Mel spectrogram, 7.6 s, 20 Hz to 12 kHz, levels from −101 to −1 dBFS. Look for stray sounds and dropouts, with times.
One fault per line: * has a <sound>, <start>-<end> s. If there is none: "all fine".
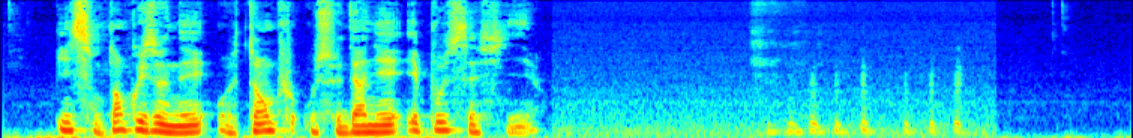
* has a laugh, 5.0-6.5 s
